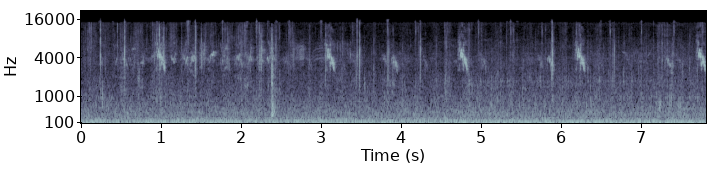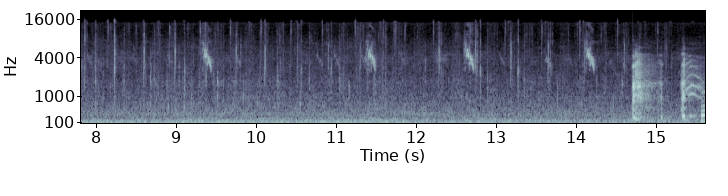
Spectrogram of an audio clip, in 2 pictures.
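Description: Small birds chirping, one short falling chirp every second or so, over a low steady background hum; a brief louder sound comes near the end.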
